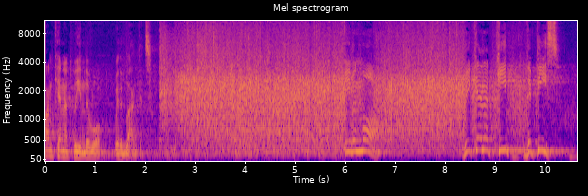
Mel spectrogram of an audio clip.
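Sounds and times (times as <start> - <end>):
speech: 0.0 - 2.6, 6.0 - 6.9, 8.4 - 10.4
large audience applause in played recording: 2.3 - 10.0.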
